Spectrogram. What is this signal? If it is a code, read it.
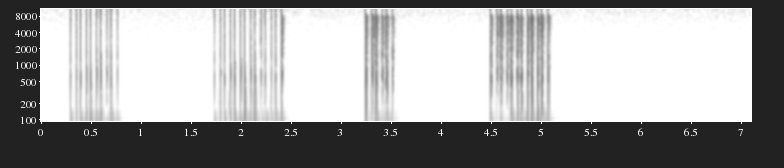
Pulse dialling, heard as clicks on a phone line, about 10 pulses a second. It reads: 5 7 3 6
